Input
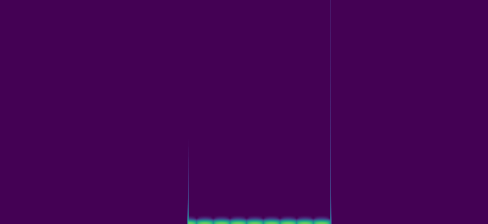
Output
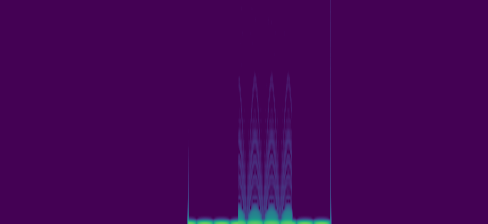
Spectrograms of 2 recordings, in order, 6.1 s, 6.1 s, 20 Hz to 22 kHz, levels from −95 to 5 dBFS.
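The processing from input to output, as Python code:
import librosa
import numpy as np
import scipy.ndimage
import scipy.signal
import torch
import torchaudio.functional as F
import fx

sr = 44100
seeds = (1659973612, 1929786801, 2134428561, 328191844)

y = fx.leveller(x, sr, passes=1, at=(2.98, 3.65))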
